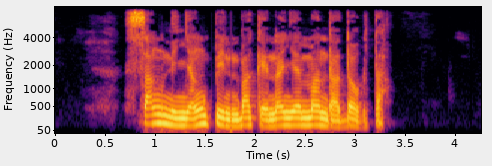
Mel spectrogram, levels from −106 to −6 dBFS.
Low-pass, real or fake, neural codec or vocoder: 7.2 kHz; real; none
